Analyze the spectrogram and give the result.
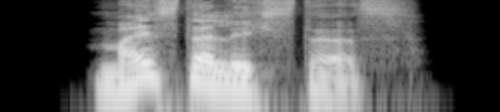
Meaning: strong/mixed nominative/accusative neuter singular superlative degree of meisterlich
- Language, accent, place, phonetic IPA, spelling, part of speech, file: German, Germany, Berlin, [ˈmaɪ̯stɐˌlɪçstəs], meisterlichstes, adjective, De-meisterlichstes.ogg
